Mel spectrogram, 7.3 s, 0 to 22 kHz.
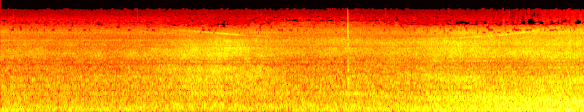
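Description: Boeing 737-800's CFM56-7B jet engines rushing as the airliner touches down and rolls out. The noise swells briefly about two and a half seconds in, then grows steadily louder over the last two seconds. A single sharp click sounds about four seconds in.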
